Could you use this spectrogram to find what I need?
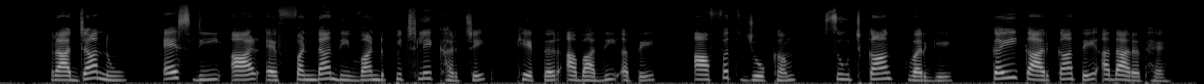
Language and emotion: Punjabi, neutral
